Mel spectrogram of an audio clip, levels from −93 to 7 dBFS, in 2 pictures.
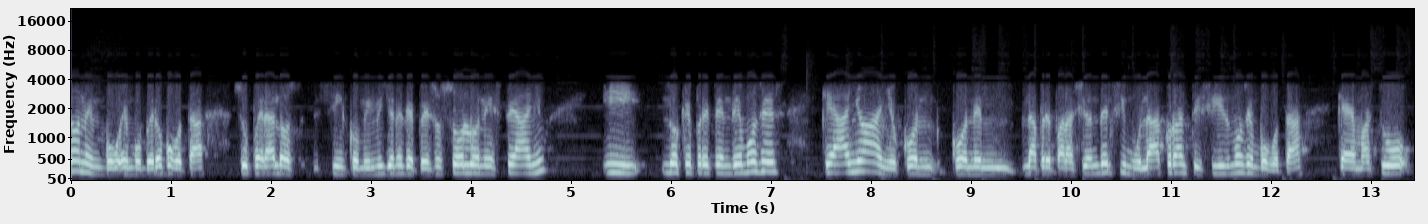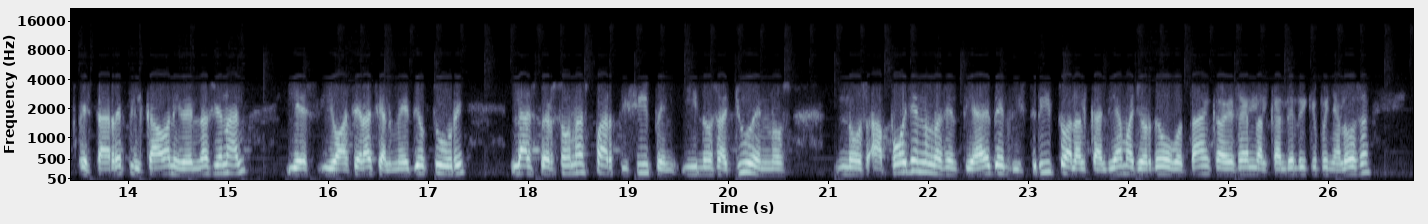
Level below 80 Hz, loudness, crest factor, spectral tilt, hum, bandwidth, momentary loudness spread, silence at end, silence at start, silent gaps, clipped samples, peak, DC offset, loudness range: -74 dBFS; -16 LUFS; 14 dB; -9 dB/octave; none; 3.8 kHz; 7 LU; 0.45 s; 0 s; none; under 0.1%; -2 dBFS; under 0.1%; 2 LU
